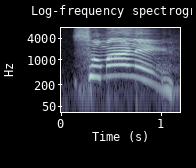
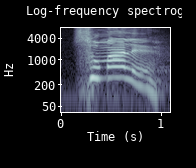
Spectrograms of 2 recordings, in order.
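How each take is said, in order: First: Sumale slow and louder, stretched; drawn-out sumale. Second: Said in the usual way. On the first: Shown as a demonstration. Preacher stresses sumale slowly and louder to the congregation. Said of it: "repeated exhortation, drawn out". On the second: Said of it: "repeated exhortation".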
